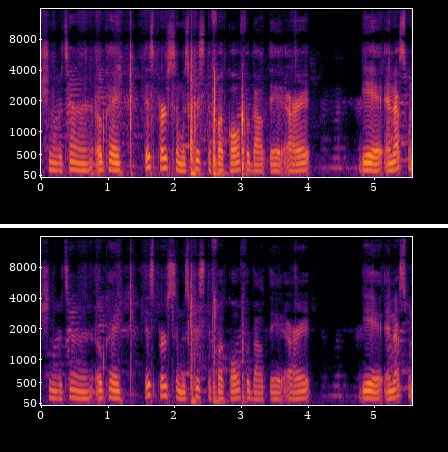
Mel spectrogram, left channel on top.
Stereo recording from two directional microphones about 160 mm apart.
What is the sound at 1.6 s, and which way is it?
Speech, 15° right (ahead or behind).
